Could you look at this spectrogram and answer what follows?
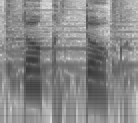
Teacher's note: губки злегка розтягнуті між зубками невеличка щілинка кінчик язика торкається верхніх зубів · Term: звук т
